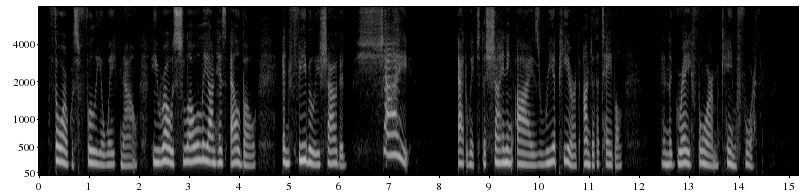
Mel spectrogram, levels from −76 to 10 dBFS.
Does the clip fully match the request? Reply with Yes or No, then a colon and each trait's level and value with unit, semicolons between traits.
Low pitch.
No: high, 215 Hz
